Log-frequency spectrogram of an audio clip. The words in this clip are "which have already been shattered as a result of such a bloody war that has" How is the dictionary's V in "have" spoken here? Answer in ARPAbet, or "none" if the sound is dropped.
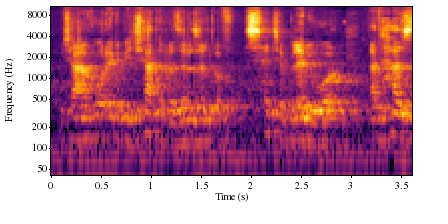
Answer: F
